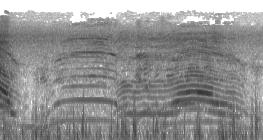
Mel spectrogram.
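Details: Fighting cats: a sustained, moaning yowl held steady then bending upward and down again, stretching across most of the moment, with speech and rustling noise beneath.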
